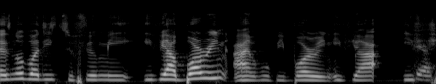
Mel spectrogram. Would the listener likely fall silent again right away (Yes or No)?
Yes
